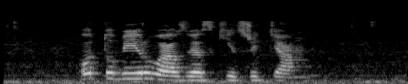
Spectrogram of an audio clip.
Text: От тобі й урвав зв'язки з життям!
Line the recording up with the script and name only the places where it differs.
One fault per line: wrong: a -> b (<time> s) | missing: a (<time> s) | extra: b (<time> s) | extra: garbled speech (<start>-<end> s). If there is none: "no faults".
no faults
